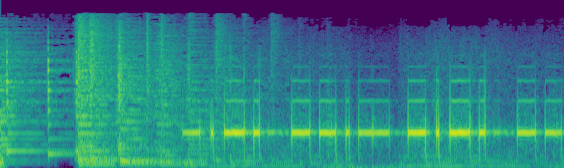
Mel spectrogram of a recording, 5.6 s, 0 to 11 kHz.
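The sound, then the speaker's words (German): A monotonous radio beeping signal from a Soviet satellite: a single steady tone pulsing in short, evenly spaced beeps, preceded by a brief burst of crackly, cluttered noise. “Vor etwas mehr als 50 Jahren versetzte ein eintöniges Piepsen die westlichen Demokratien in Aufregung und die kommunistischen Staaten in Verzückung.”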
